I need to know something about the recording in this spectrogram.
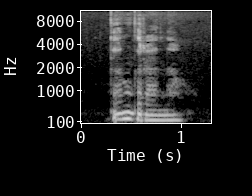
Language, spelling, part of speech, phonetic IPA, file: Polish, gangrena, noun, [ɡãŋˈɡrɛ̃na], LL-Q809 (pol)-gangrena.wav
